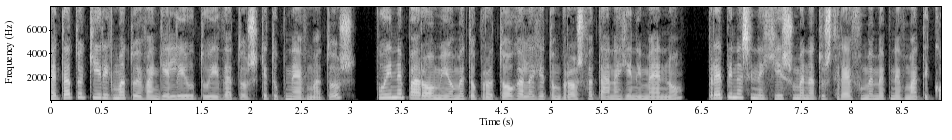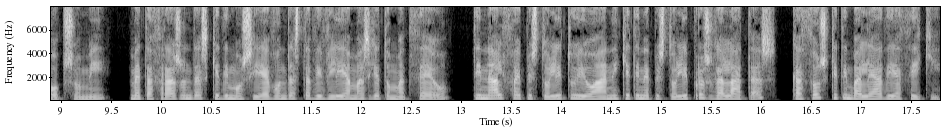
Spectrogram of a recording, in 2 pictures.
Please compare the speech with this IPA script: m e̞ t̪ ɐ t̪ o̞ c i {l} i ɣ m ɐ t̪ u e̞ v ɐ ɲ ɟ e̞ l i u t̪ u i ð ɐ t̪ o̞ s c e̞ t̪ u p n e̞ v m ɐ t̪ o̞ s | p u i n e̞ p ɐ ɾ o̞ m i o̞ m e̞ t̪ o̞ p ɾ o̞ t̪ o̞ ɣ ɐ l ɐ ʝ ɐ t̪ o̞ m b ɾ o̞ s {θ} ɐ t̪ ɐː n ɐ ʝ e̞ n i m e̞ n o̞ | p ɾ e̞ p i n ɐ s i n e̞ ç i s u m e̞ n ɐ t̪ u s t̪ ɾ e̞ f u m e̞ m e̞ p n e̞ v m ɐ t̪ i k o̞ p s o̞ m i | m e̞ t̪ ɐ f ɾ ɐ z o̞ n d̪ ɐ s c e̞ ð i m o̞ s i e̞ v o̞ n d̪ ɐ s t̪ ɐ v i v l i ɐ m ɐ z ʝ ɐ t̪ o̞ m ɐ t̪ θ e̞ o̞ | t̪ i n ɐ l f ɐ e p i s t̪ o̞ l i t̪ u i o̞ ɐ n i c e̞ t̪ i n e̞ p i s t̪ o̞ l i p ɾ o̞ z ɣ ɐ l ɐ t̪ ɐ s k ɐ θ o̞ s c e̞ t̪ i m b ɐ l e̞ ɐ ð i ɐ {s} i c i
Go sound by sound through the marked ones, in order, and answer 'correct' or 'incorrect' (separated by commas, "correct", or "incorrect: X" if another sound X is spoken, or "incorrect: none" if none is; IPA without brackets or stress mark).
incorrect: ɾ, incorrect: f, incorrect: θ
